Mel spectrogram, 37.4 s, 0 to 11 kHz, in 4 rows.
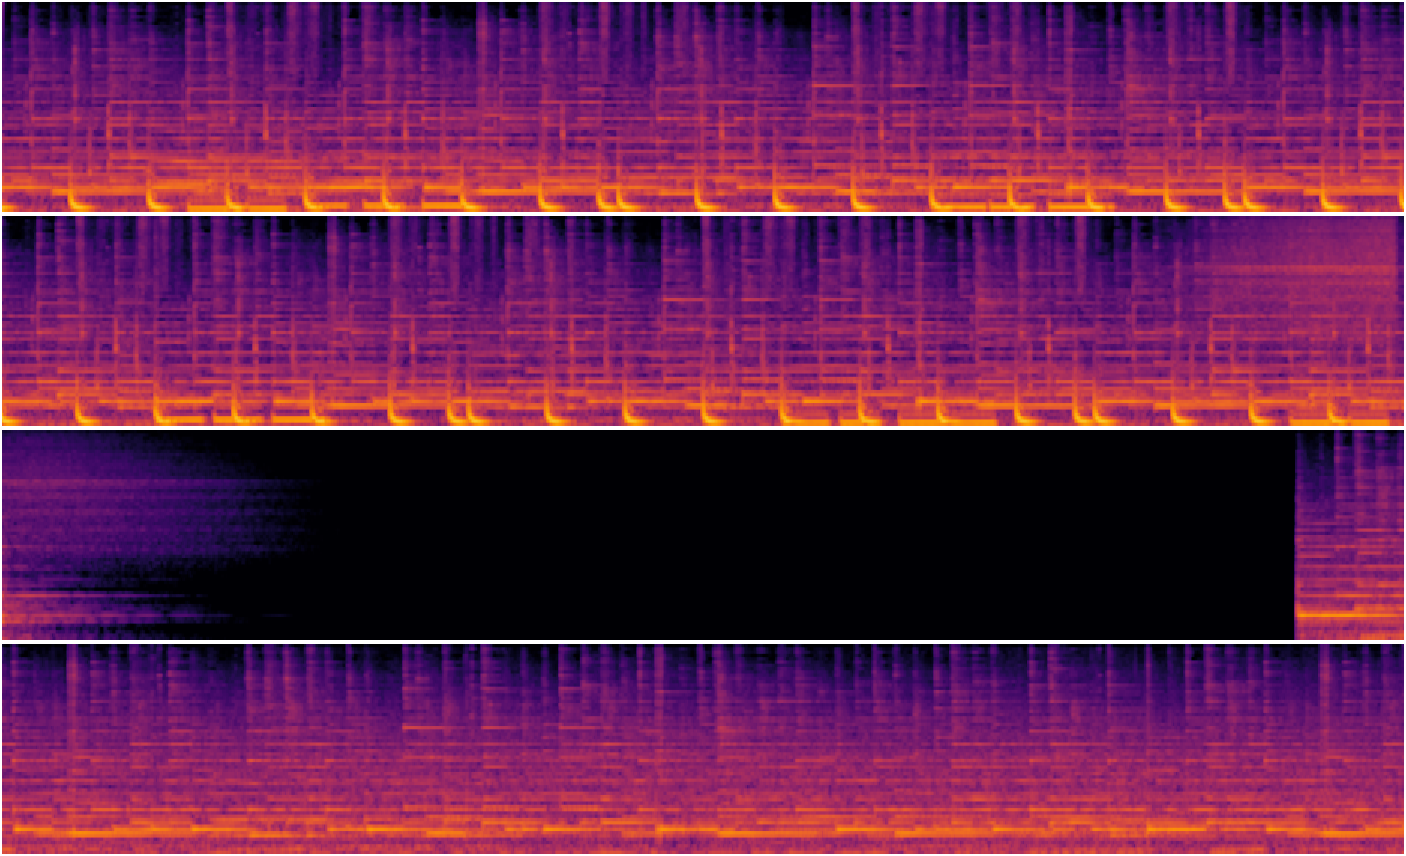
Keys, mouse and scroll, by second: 0.6 click, 2.2 click, 3.2 click, 4.3 click, 5.2 click, 7.1 click, 7.7 shift+click, 8.3 alt+click, 9.5 click, 10.0 alt+click, 12.6 alt+click, 13.1 click, 13.6 alt+click, 14.6 click, 15.1 alt+click, 18.1 alt+click, 18.5 click, 19.9 z, 23.2-24.3 drag, 25.8 click, 30.3 alt+click, 30.6 ctrl+w, 31.9 alt+click, 32.7 click, 33.2 click, 36.7 right click.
